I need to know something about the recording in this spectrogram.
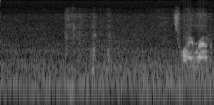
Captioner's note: chuckles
